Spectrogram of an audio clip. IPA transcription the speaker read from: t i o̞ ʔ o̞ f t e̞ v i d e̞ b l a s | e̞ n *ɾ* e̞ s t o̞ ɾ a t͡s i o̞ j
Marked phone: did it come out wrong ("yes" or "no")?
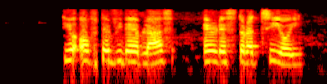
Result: no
